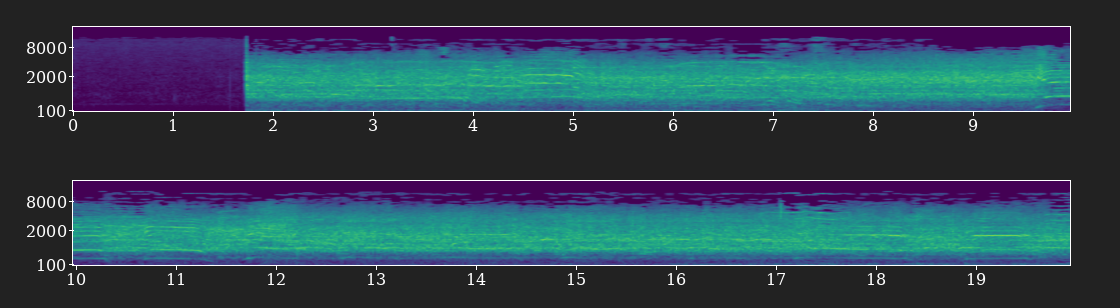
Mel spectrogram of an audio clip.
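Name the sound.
stadium crowd cheering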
